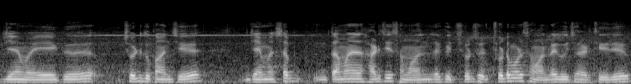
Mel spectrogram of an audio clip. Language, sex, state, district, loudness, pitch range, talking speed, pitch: Garhwali, male, Uttarakhand, Tehri Garhwal, -16 LUFS, 115-130 Hz, 210 wpm, 120 Hz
